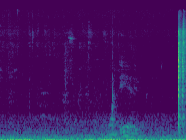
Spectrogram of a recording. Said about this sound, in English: All right, so you hit with the warhammer. Go ahead and roll the damage dice.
